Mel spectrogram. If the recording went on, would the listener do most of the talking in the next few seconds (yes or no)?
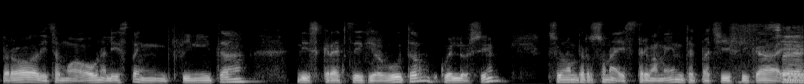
no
